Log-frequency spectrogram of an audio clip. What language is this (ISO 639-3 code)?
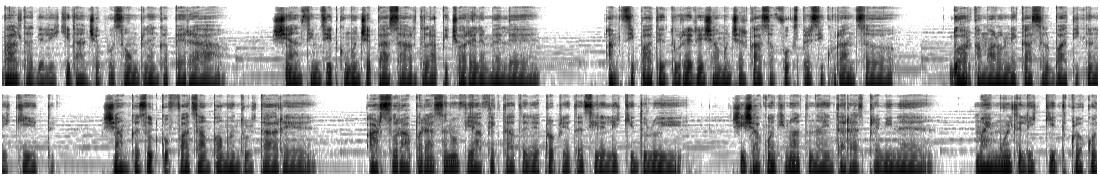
ron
